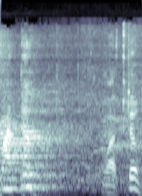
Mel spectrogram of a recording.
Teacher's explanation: You don't elongate that U sound. It stops with the hard H.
